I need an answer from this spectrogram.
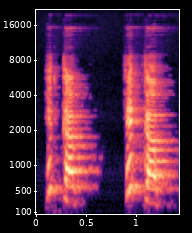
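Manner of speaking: high double hiccup; hiccup sounds. Acted. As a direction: squeak out two hiccups. Pete hiccups in story.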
